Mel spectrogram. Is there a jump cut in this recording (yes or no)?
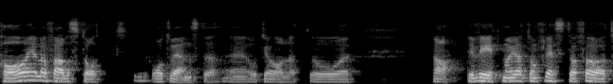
yes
